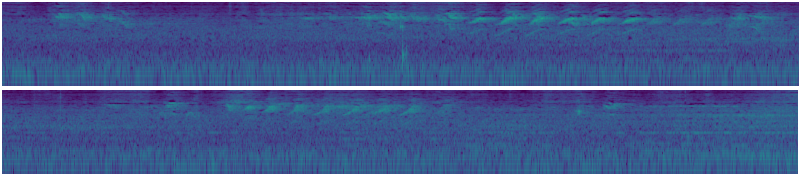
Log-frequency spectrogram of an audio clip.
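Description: Songbird calling outdoors: bursts of quick, repeated high chirps, three runs of them, with a single sharp click about four seconds in.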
